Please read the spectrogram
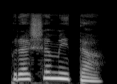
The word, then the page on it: ಪ್ರಶಮಿತ: praśamita; Kannada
